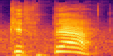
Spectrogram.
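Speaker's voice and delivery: put-on very high wailing child's voice; shrill child demand. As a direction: push the demand up into a tantrum. Child repeats demand, escalating.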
